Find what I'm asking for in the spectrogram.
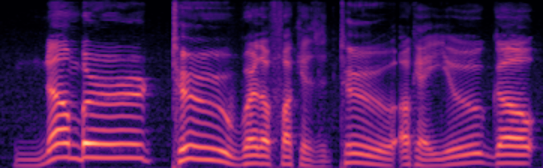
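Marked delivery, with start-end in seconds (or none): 0.1-1.9 slow, high, stretched-out count; mock announcer; slow high drawn call.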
